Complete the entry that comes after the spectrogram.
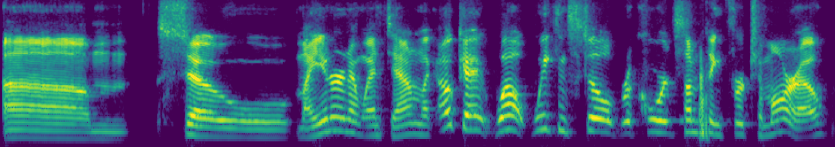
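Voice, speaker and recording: A man's voice: fairly high pitch, animated, normal speed, fairly bright tone. A man co-hosting a casual podcast over a phone call, talking in a rambling, casually profane way. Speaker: podcast co-host.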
